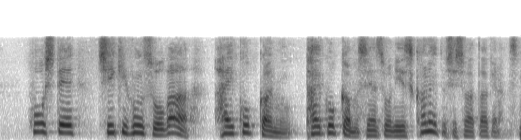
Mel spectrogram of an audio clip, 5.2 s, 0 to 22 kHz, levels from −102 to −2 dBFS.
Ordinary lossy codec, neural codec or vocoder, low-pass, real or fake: none; codec, 16 kHz, 1.1 kbps, Voila-Tokenizer; 7.2 kHz; fake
